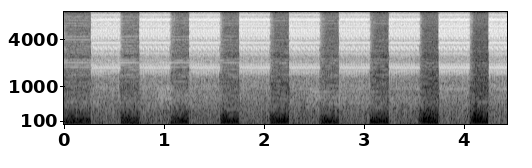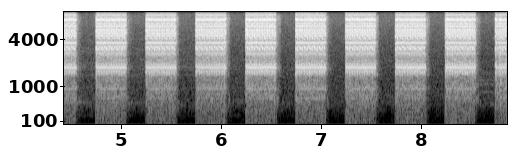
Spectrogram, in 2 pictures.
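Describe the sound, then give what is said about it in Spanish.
An alarm clock rings at 4:15 in the middle of the night in an old house, sounding many loud, evenly spaced electronic beeps at about two per second, alone and unbroken throughout. “Maldito despertador, pero si apenas son las 4:15 de la mañana.”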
